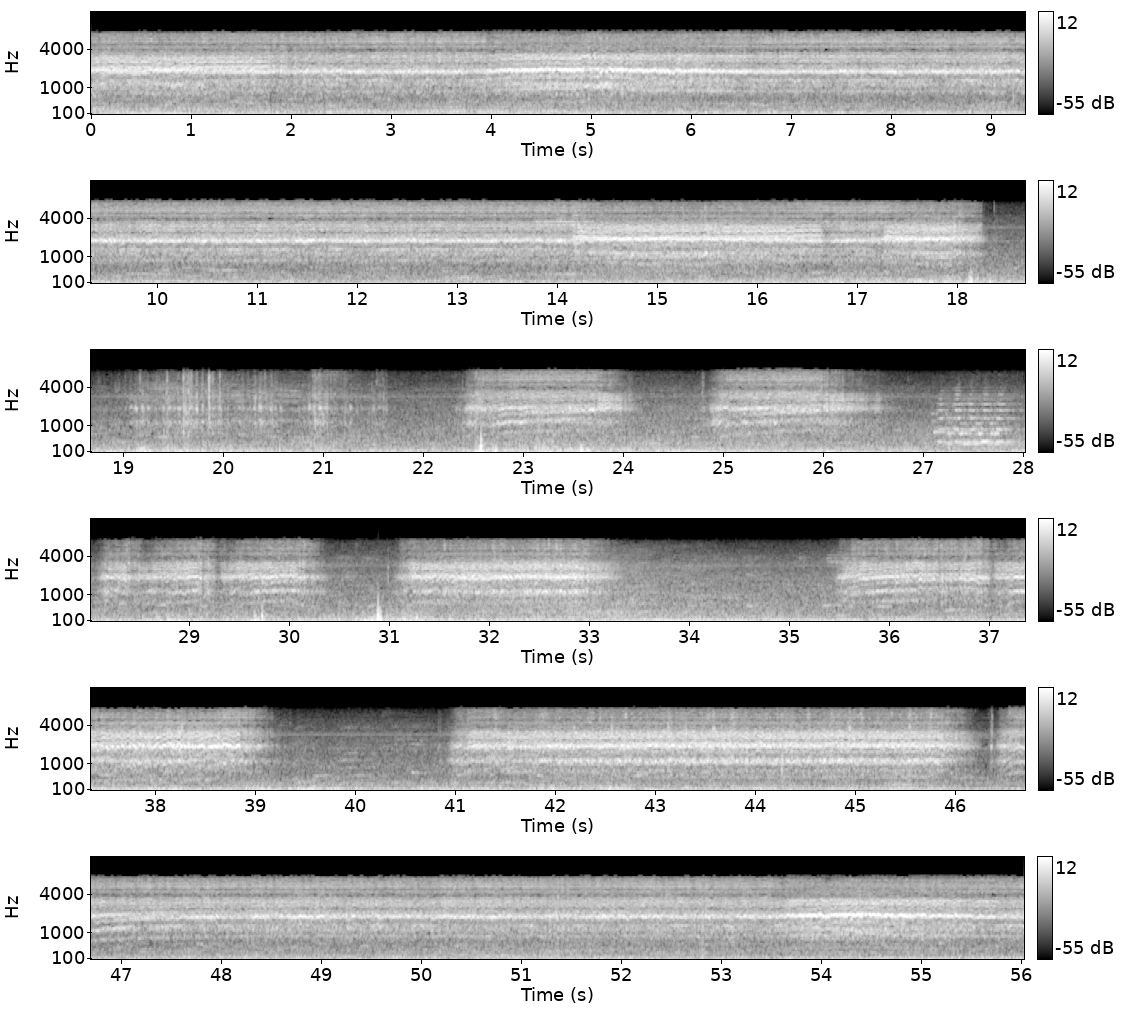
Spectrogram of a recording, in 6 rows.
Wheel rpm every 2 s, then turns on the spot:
110, 110, 110, 110, 120, 110, 120, 110, 110, 20, 10, 70, 50, 20, 60, 50, 70, 20, 100, 50, 50, 110, 100, 90, 110, 120, 110, 110.
18-22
